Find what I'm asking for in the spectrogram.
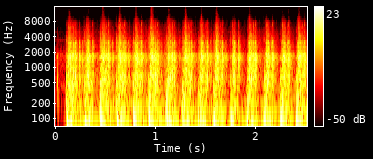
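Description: vehicle, car engine running

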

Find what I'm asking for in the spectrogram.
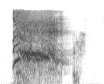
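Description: human body sound, person screaming

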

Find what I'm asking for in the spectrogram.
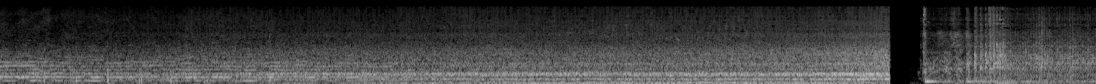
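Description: insect, buzzing bee

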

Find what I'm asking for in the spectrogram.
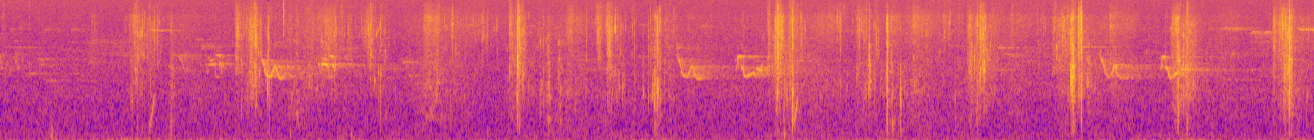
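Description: bird, american robin singing

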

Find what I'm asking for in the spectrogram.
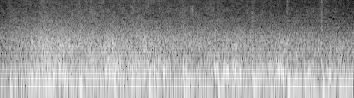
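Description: nature, thunderstorm with heavy rain

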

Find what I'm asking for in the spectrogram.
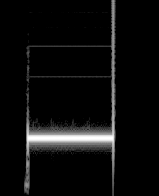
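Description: sound effect, censor bleep

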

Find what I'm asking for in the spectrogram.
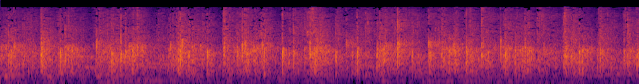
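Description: crowd, round of applause

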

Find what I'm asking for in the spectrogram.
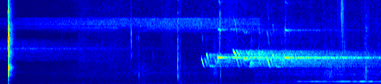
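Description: bird, birds chirping

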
